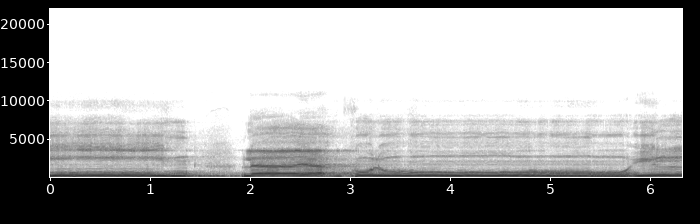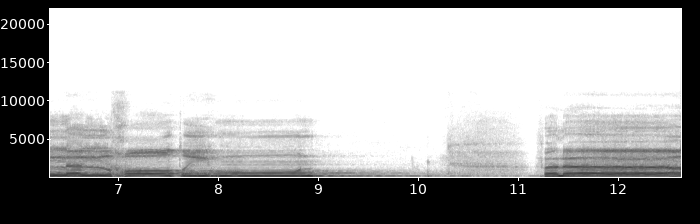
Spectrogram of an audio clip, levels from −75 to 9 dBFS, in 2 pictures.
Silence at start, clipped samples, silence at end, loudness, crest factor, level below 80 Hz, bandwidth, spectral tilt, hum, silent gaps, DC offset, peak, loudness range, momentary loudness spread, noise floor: 0 s; under 0.1%; 0 s; -16 LUFS; 8 dB; -50 dBFS; 8.4 kHz; -6.5 dB/octave; none; none; under 0.1%; -8 dBFS; 6 LU; 7 LU; -44 dBFS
